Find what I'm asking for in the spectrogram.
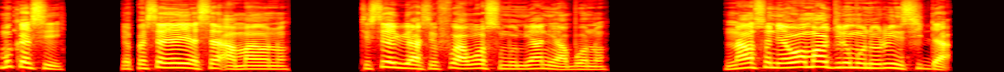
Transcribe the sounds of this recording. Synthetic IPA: mʊ̃˦kʰɛ˨se˨ | jɛ˨pɛ˨sɛ˦˨ɛ˦jɛ˨sɛ˦ʔa˨mã˦nnʊ̃˦ | tʰɪ˨sɛ˦˨ɥi˨a˨sɪ˨fʊ˦a˨wɔ˦˨sʊ̃˨m̃˨nũ˨˦ã˦nɪ̃˨a˨bʊ˦nʊ̃˦ | nã˨˦n̩˦sʊ˦nɪ̃˨ɛ˨wɔ˦mã˦d͡ʑᶣɪ˦ɾĩ˦mʊ̃˦nʊ̃˦ɾĩ˦n̩˨si˦da̰˨

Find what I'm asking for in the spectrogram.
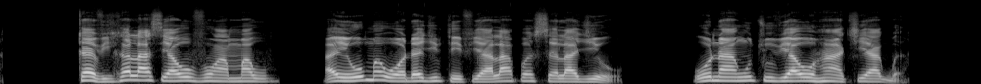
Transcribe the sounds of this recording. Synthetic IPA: kɛ˦vi˨xɛ˦la˦si˨a˨wo˦vɔ̃˦a˨mã˦wu˦ | e˦jɛ˦wo˦mɛ̃˦wɔ˨ɖɛ˦e˦d͡ʑi˦p̚t̪e˨fi˨a˨la˦ɸɛ˦sɛ˦la˦d͡ʑi˦o̰˨ | wʔo˦nã˦ŋũ˦t͡ʃu˦vi˦a˨wo˦ɦã˦˨t͡ɕi˦a˨ɡ͡bɛ̰˨

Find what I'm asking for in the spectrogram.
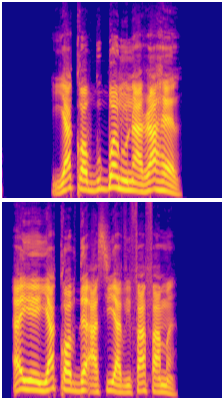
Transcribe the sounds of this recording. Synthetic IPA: ja˦kɔ˨b̚ɡu˦ɡ͡bɔ˦nũ˨nã˨ɾa˦ɦɛ˨l | e˦je˦ja˦kɔ˦bd̪ɛ˦ʔa˨si˦a˨vi˨fa˦fa˦mɛ̰̃˨

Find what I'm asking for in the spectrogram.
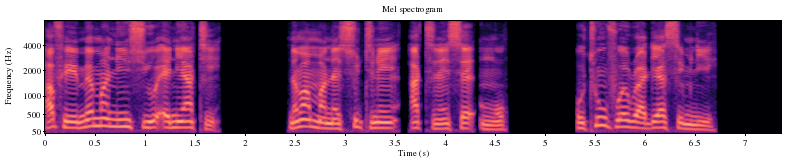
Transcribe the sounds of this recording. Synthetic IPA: a˦feː˨ɾi˨mɛ̃˦mã˦nɪ̃˦n̩˦su˨˦o˦ʔæ˦nĩ˦a˦tʰɪ̰˨ | nã˦mã˦m˦mã˨nɪ̃˨sʊ˦tʰɪ˨nɪ̃˦a˦tʰɪ˨nɪ̃˦sɛ˦ŋ̩˨hʊ̃˦ | o˨tʰũ˦m˦fʊ˦æ˦wɾa˨dɪ˦a˦sɛ̃˨mnĩ˨e˨

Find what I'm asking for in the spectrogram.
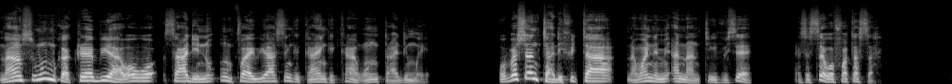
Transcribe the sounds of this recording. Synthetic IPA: nã˨˦n̩˦sʊ˦mũ˦mũ˨kʰa˨kʰɾa˦bi˦a˨wɔ˦wɔ˦saː˦dɪ˨nʊ̃˦ʔm̩˨fa˦˨ɥi˦a˦sɪ̃˦ŋ̩˦kɪ˨kʰãː˨˦ŋ̩˨kɪ˨kʰã˦˨wɔ̃˦n̩˦tʰa̰ː˨dɪ˦mʊ̰̃˨ɛ̰˨ | wɔ˨bɛ˦ɕɛ˦n̩˦tʰaː˨dɪ˨fi˦tʰaː˦nã˨wɔ̃˦nɪ̃˨mɪ̃˦ʔa˦nã˨n̩˨tʰɪ̃˦˨fi˨sɛ˦ | ɛ̰˨sɛ˨sɛ˦wɔ˨fa˦tʰa˦sa̰˨

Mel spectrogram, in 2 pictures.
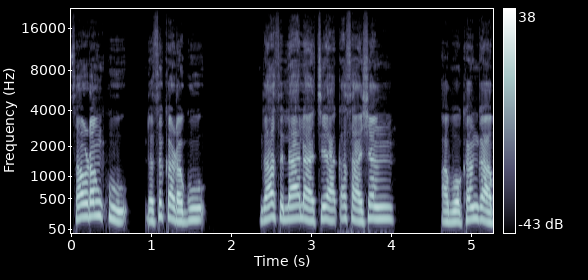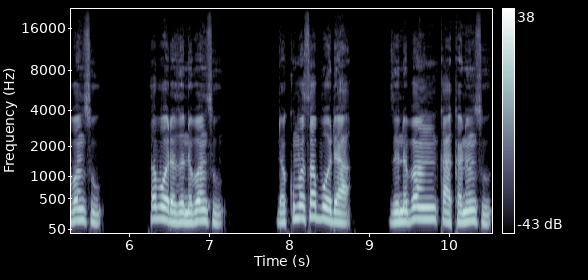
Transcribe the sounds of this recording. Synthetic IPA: sa˦wɽɐ˦ŋkʷu˨ | da˨sʊ˦ka˨ɽɐ˨ɡʷuː˦ | zaː˦su˨laː˦laː˨t͡ʃeː˦ʔa˨kʼɐ˦saː˨ʃ̬ɛ˦ŋ | ʔa˨boː˨kɐ˦ŋɡaː˨bɐ˦nsu˨ | sɐ˦boː˨da˨zʊ˨nɪ˨bɐ˦nsu˨ʔ | da˨kʷʊ˦ma˦sɐ˦boː˨da˨ | zʊ˨nɪ˨bɐ˦ŋkaː˨kɐ˨nʊ˦nsu˨ʔ

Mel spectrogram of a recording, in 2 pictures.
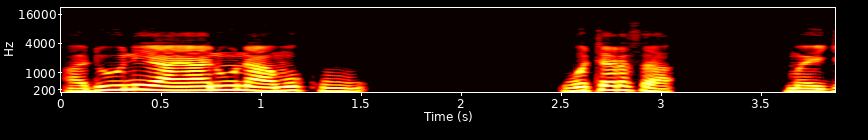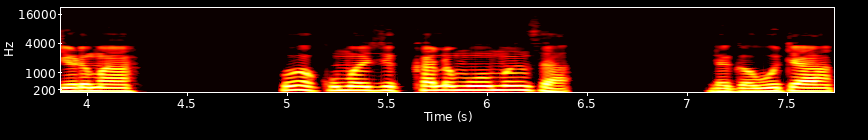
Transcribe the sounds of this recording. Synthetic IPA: ʔa˨duː˦nɪ˦jaː˨jaː˦nuː˦na˨mʊ˦kʷu˨ | wʊ˦tɐ˦rsa˨ | ma˨jɡʲɪ˦ɽmaː˦ | kʷʊ˦ka˨kʷʊ˦ma˦d͡ʒɪ˦kːɐ˦lmoː˦mɪ˦ns̬a˨ | dɐ˨ɡa˨wʊ˦taː˦

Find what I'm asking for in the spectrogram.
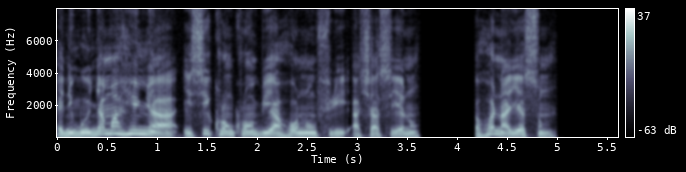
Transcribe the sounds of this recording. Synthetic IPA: æ˨nĩ˨mõ˨ɲã˦mã˦ɦɪ̃˦ɲ̃ᶣ˦a˨e˨si˦kʰɾɔ̃˦ŋkʰɾɔ̃˦nbi˨˦a˦ɦɔ˦nʊ̃˦fi˦ɾi˦ʔa̰˨ɕa˨sɪ˦ɛ˦nʊ̃˦ | ɛ˨ɦɔ˦nã˨jɛ˦sʊ̃˨m

